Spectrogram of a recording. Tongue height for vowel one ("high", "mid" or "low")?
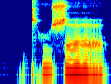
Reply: high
